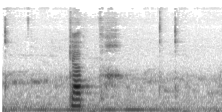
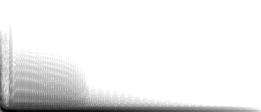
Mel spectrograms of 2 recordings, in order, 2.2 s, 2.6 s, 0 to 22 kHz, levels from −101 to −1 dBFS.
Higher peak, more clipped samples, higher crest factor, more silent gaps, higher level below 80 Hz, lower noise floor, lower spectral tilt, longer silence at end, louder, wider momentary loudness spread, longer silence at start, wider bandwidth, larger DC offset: second, -6 dBFS vs -2 dBFS; neither; first, 22 dB vs 12 dB; neither; second, -52 dBFS vs -14 dBFS; second, -48 dBFS vs -57 dBFS; second, -5.5 dB/octave vs -16 dB/octave; second, 0.05 s vs 0.9 s; second, -22 LUFS vs -17 LUFS; first, 25 LU vs 19 LU; about the same, 0.05 s vs 0 s; first, 16.5 kHz vs 0.6 kHz; neither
